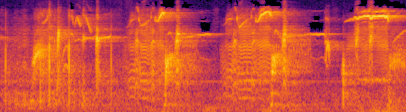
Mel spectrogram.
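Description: A single European starling sings a rich jumble of whistles, clicks, rattles and high squeaky notes in quick bursts about every second, with no other sounds.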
